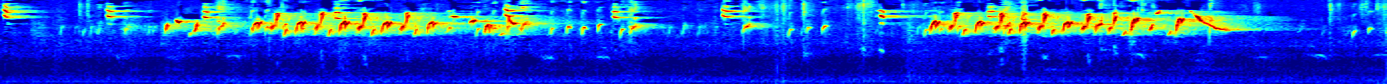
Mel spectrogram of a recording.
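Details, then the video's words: Song of a European goldfinch, meant to train and motivate songbirds: two long rapid tinkling twitter runs, liquid and jingling, with scattered sharp chirps between them and a faint low hum underneath. "Goldfinch ringtones for hunting and high motivation"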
